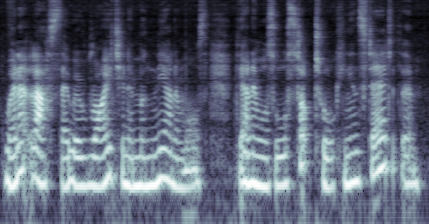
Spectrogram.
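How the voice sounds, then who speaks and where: A woman reading a children's novel aloud as an expressive storyteller. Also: mid-range voice, fast talker, gravelly. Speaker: storybook reader.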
